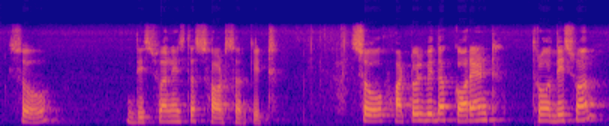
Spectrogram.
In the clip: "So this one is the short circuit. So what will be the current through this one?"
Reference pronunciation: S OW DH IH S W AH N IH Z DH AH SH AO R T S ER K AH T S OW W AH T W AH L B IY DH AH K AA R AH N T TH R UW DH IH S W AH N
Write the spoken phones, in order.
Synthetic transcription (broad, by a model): S OW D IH S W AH N IH Z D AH S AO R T S ER K AH T S OW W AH T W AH L B IY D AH K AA R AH N T T R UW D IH S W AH N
